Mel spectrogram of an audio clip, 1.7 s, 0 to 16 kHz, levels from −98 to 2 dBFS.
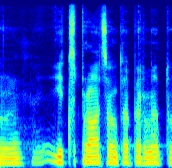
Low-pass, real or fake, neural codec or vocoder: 14.4 kHz; fake; codec, 44.1 kHz, 2.6 kbps, SNAC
